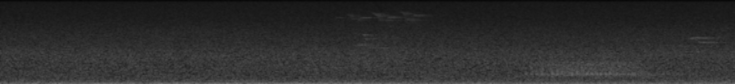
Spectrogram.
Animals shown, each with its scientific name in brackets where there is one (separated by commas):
Blackburnian Warbler (Setophaga fusca), Wood Thrush (Hylocichla mustelina)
